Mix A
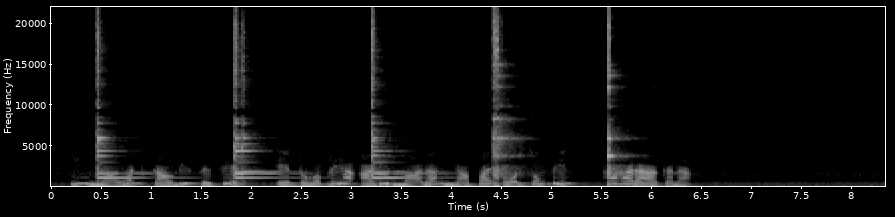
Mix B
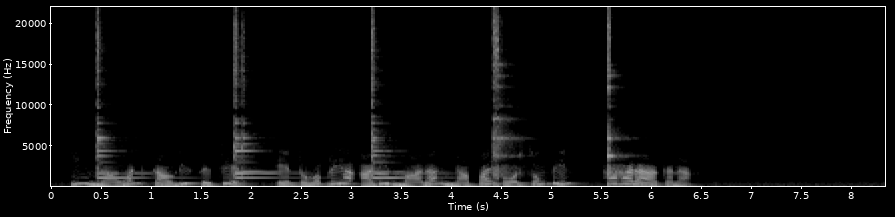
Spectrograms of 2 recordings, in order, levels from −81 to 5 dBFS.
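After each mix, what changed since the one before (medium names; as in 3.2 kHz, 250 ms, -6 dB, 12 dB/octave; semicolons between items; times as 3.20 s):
background -6.0 dB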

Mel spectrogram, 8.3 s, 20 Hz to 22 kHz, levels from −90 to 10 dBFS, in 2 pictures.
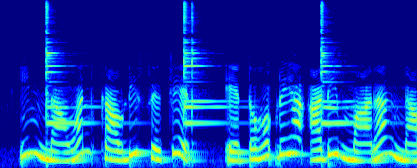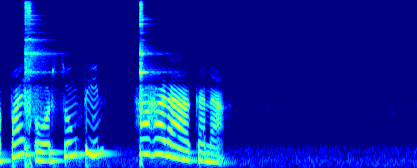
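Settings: speech +6.0 dB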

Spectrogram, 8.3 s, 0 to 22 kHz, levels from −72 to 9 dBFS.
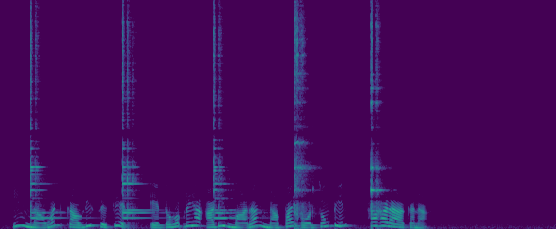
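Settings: reverb: on, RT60 0.35 s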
